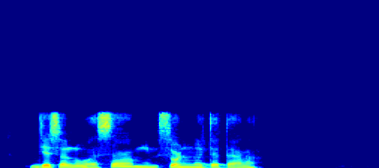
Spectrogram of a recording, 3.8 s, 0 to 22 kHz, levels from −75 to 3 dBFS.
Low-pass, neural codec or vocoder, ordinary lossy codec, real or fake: 7.2 kHz; codec, 16 kHz, 1 kbps, X-Codec, HuBERT features, trained on balanced general audio; MP3, 96 kbps; fake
